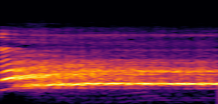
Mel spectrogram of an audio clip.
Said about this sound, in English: The boys run, but the boy with the knife can't, because the man has reached up out of the grave and is holding him back. He screams.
